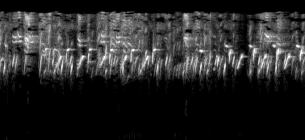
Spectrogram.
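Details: Short burst of European goldfinch song, rapid bright twittering notes tumbling one after another.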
